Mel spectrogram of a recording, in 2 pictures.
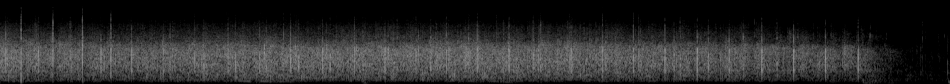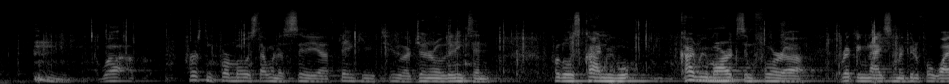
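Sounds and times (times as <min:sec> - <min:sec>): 
audience applause: 0:00.0 - 0:09.0
speech: 0:11.4 - 0:18.9.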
